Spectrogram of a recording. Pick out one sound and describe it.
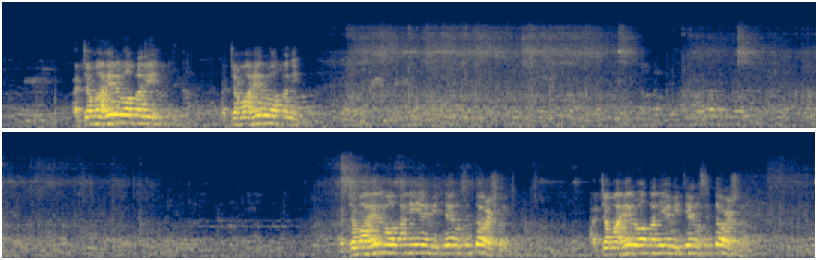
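A man reads out announcements into a microphone, in short bursts.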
